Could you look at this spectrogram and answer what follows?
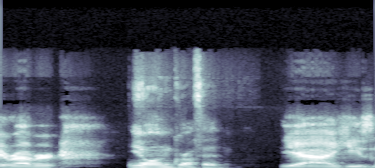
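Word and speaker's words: Ioan Gruffudd: Ewan Grufford.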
